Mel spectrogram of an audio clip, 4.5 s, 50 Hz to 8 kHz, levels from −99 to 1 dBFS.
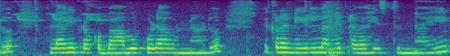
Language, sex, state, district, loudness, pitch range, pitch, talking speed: Telugu, female, Andhra Pradesh, Sri Satya Sai, -16 LUFS, 220-245 Hz, 230 Hz, 135 wpm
